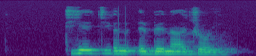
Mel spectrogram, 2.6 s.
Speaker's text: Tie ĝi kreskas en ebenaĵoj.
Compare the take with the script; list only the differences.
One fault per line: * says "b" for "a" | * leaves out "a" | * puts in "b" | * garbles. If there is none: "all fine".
* leaves out "kreskas"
